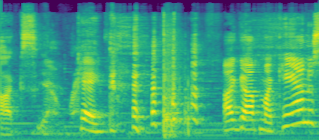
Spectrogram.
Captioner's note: laughs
